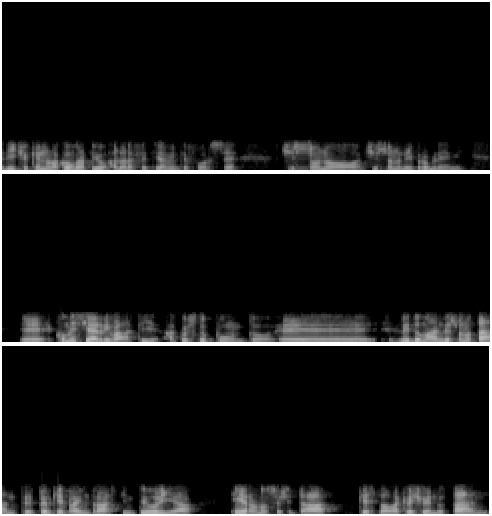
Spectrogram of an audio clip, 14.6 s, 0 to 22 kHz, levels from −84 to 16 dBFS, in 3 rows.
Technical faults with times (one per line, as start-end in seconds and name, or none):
0.00-14.63 iLBC codec
2.88-3.10 lost iLBC frames
14.31-14.38 lost iLBC frames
